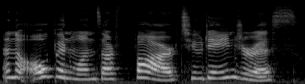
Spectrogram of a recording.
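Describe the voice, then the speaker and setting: A woman voicing a concerned father in a children's story, calmly explaining something to his son. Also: sits high, a little slow. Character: worried father explaining the snowstorm.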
